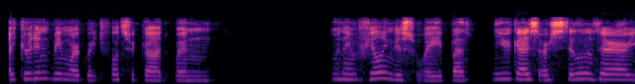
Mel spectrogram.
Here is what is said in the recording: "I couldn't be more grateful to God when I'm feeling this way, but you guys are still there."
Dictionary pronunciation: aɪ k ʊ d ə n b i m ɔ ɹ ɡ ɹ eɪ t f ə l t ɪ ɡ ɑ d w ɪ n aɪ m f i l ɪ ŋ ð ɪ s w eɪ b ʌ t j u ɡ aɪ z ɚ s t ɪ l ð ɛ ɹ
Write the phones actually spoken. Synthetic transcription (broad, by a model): aɪ k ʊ d n b i m ɔ ɹ ɡ ɹ eɪ t f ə l t ɪ ɡ ɑ d w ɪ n aɪ m f i l ɪ ŋ ð ɪ s w eɪ b ʌ t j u ɡ aɪ z ɚ s t ɪ l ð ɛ ɹ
